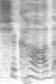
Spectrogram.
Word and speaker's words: shachah: But the Hebrew word is shakah, S-H-A-C-H-A-H, and I pronounce it shakah. That's the southern pronunciation for that word.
